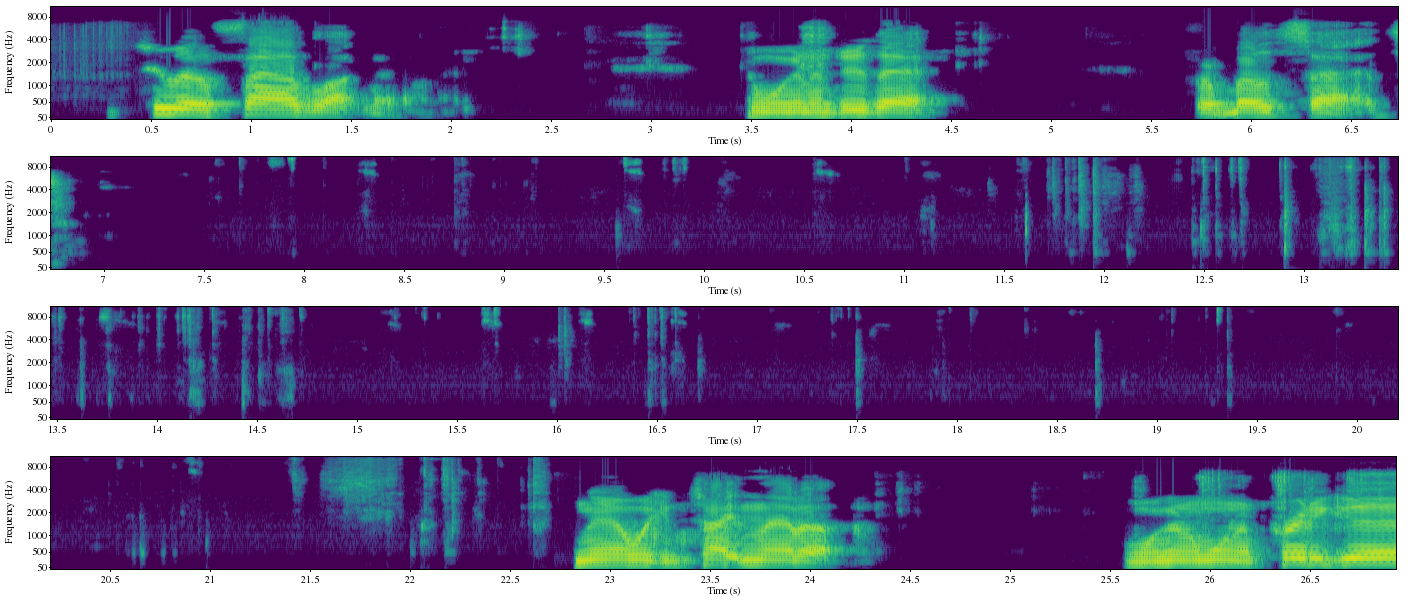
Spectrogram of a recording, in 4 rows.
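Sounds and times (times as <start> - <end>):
small metal hardware clicking: 7.6 - 8.9, 9.6 - 16.8, 17.4 - 19.4, 20.4 - 22.7.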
